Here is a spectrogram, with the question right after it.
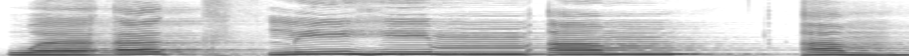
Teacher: mim sukun yang menghadapi huruf selain mim dan ba, yaitu huruf hamzah. Maka cara baca mim sukunnya adalah dibunyikan dengan jelas M-nya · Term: izhar syafawi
